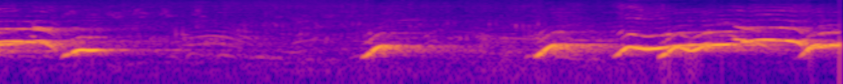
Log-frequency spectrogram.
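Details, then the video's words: Two captive agile gibbons in Bristol, UK, loudly agitated over something in the bulrushes below their enclosure. Sliding, falling notes lead into a pause, then sharply rising hoots return and quicken into overlapping calls. "GARRULOUS GIBBONS ~ Agile Gibbons (Hylobates agilis)"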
